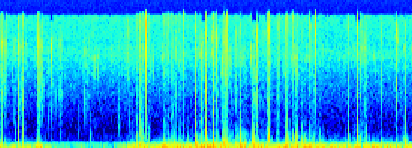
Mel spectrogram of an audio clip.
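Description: A straight metal pick rubs and scratches at the canal entrance of a soft silicone ear model, giving close, muffled low scraping and rustling with many short irregular strokes. The sound starts quieter, dips around the first second and a half, then grows denser and louder toward the end.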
